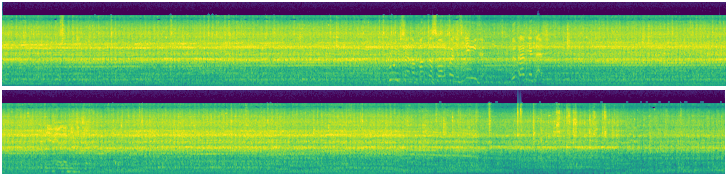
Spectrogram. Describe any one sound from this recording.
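A tractor engine drones steadily from inside the cab.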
